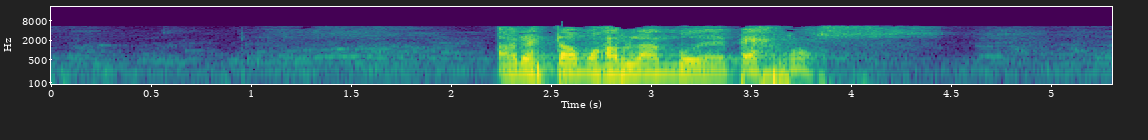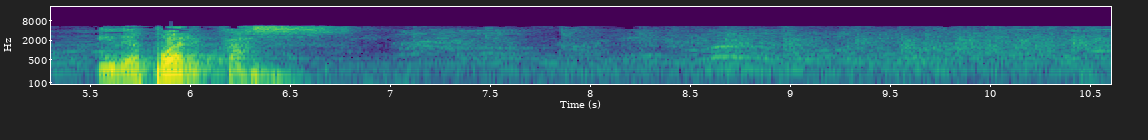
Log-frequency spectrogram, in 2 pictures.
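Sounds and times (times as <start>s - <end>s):
speech: 2.3s - 4.0s, 5.5s - 6.6s
audience applauding: 7.8s - 10.5s.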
